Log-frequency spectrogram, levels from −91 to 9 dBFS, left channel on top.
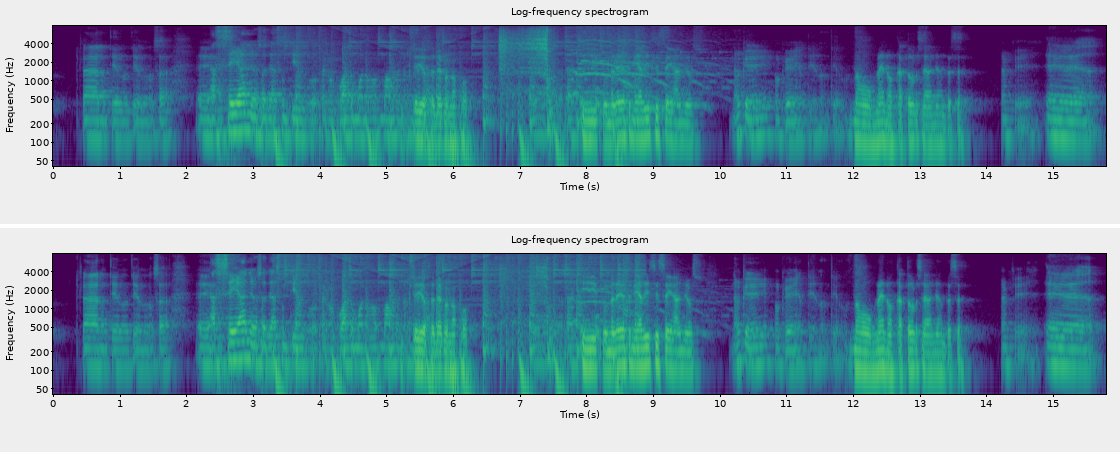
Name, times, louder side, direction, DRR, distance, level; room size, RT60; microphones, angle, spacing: voice 1, 0.5-5.7 6.6-6.8 7.1-8.2 10.2-12.1 14.2-15.8, right 1 dB, 65° right, 5 dB, 2.0 m, -32 dB
Drum kit / Drum, 3.3-8.9, right 4 dB, 40° right, 0.5 m, -35 dB
voice 2, 5.3-6.2 7.9-9.7 11.9-13.7, right 4 dB, 80° right, 11 dB, 0.6 m, -24 dB
sound 1, 6.7-10.4, left 6 dB, 35° left, 0.5 m, -37 dB
14.5 x 9.1 x 8.9 m, 0.83 s
head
